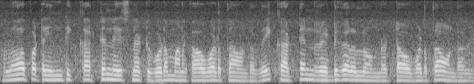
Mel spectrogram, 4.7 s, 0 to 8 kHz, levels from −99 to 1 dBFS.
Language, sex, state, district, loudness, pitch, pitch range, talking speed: Telugu, male, Andhra Pradesh, Anantapur, -17 LUFS, 155 Hz, 145-165 Hz, 190 wpm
